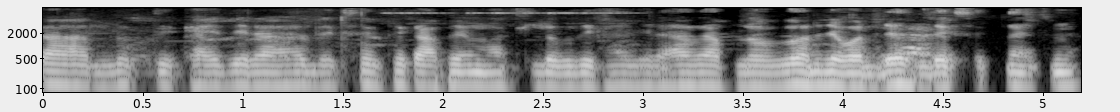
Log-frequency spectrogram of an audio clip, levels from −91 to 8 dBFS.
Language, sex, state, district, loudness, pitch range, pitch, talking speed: Hindi, male, Bihar, Araria, -17 LUFS, 120-125 Hz, 120 Hz, 275 wpm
